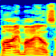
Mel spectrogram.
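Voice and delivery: ordinary talk, nothing marked

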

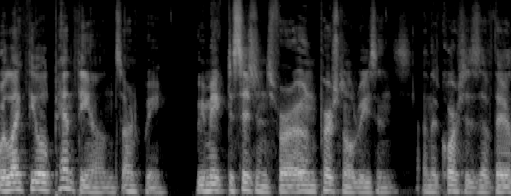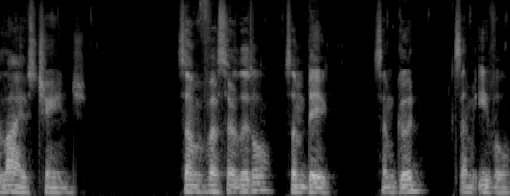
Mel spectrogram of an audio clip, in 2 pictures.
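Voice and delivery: plain reading voice

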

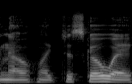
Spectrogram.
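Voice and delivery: ordinary delivery

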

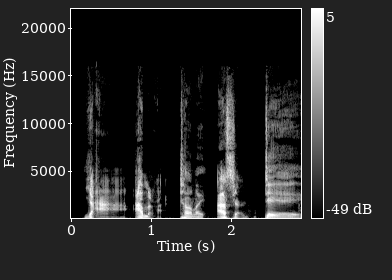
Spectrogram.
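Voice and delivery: put-on seductive bedroom voice. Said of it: "I talk like".

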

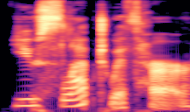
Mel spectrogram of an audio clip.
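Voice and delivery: ordinary talk

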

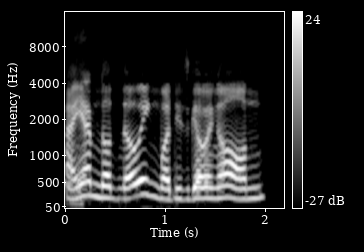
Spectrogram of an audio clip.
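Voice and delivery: over-the-top exaggerated Mexican accent, cartoon-character style. Demonstrating a Mexican character he does, speaking in the Mexican character accent. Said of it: "this Mexican character he, he talks in".

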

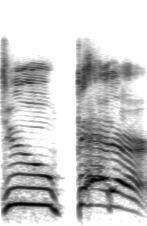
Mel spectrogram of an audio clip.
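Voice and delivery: mock loud yell. Telling how a person on the dance floor yelled at them, retelling someone's yell. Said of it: "looks at me and yells".

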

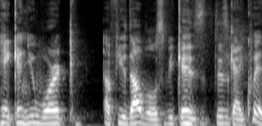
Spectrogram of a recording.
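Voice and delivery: ordinary talk, nothing marked

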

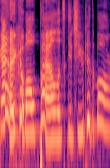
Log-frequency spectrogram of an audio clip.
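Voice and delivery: loud, very high-pitched calling voice. Retelling a movie scene, quoting Maniac: Maniac voice. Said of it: "I don't know where that voice came from".

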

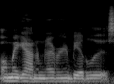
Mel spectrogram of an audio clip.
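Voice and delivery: fast, panicked, on the verge of crying. Retelling panicking backstage before a show, imitating being on the verge of crying. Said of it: "on the verge of crying".

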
